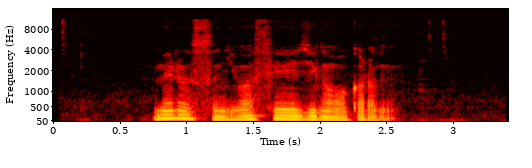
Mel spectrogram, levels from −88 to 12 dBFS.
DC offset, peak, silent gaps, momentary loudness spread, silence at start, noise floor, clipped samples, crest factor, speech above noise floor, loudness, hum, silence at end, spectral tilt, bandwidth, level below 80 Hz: under 0.1%; -8 dBFS; none; 13 LU; 0.75 s; -64 dBFS; under 0.1%; 16 dB; 43 dB; -24 LUFS; none; 0.85 s; -9.5 dB/octave; 11.5 kHz; -36 dBFS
